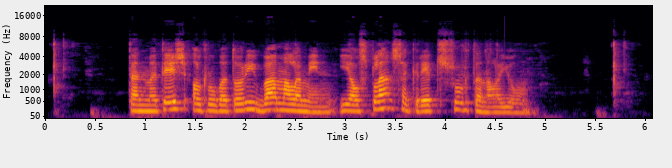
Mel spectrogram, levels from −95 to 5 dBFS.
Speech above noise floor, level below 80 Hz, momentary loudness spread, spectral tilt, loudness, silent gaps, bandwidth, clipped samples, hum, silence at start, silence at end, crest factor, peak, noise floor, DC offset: 46 dB; -60 dBFS; 18 LU; -4.5 dB/octave; -19 LUFS; none; 9.4 kHz; under 0.1%; none; 0.1 s; 0.35 s; 18 dB; -2 dBFS; -66 dBFS; under 0.1%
